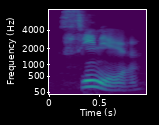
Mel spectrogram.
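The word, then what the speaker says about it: синяя: But in Russian, an unstressed ya is pronounced more like y. Think of the word language. Yizik. We don't say yazik because the stress is on y. Yizik. Y. Sinia. Sinia.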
